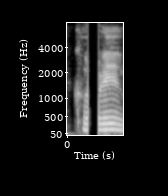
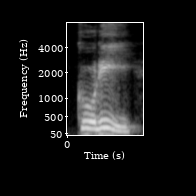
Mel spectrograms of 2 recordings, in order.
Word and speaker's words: Curie: has a different and her last name kurri I think is how I have heard it pronounced so uh radiography X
